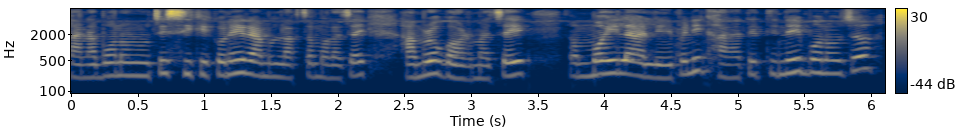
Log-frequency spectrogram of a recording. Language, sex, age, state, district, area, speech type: Nepali, female, 30-45, West Bengal, Darjeeling, urban, spontaneous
